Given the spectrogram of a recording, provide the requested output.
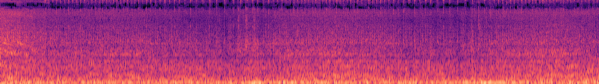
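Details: Kei van after apparent overheating, lots of water blowing out though radiator looked normal; engine catches into a lumpy uneven idle with loud low rumble; rough idle, owner suspects blown head gasket, unconfirmed.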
